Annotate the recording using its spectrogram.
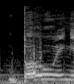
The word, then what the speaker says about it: Boeing: Boeing är det mycket riktigt. Eller Boeing som man kan uttala det.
